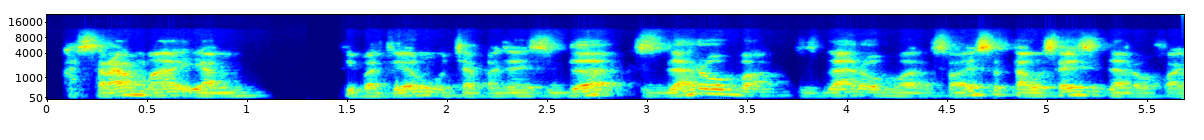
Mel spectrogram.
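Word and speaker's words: здорово: Jadi zdarova, tapi ditulisnya ini zdorogo ya, zdorogo, zdorogo, tapi dibacanya zdarova, zdarova, zdarova.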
